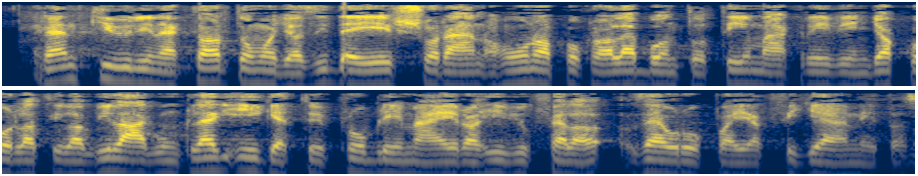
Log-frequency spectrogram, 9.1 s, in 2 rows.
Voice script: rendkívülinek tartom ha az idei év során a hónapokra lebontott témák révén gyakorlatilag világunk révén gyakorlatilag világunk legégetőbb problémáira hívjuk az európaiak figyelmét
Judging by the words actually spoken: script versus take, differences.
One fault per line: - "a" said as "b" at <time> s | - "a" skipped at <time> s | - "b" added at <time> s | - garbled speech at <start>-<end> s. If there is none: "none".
- "ha" said as "hogy" at 1.3 s
- "révén gyakorlatilag világunk" skipped at 5.5 s
- "fel" added at 7.2 s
